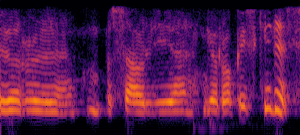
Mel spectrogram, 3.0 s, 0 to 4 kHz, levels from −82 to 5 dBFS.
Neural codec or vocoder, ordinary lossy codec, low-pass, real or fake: none; MP3, 32 kbps; 3.6 kHz; real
